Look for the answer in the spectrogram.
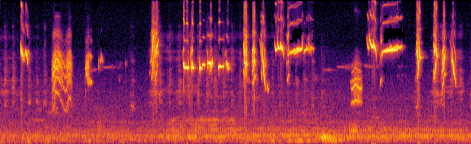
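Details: Oriental magpie-robin song played to rouse another magpie-robin, full of harsh imitated phrases: scattered whistles and buzzy notes high in pitch, with short sharp bursts and pauses, over a low steady hum.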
